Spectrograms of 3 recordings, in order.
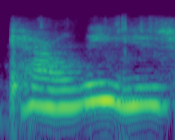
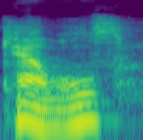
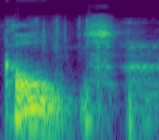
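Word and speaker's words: Cowls: If you say it without the W, you would be right. And if you say cowies, you're wrong.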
